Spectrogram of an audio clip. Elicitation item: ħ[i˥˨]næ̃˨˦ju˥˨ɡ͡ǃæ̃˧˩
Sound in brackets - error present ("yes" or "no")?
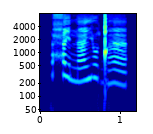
no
